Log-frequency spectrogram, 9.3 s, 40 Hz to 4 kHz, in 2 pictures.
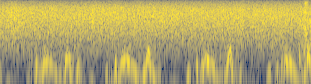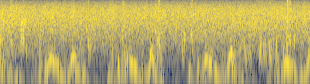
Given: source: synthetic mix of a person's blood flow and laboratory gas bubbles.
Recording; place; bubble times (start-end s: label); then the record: Doppler ultrasound of blood flow; precordium
4.44-5.10 s: bubbles
5.21-5.33 s: bubbles
5.97-6.09 s: bubbles
6.33-6.38 s: bubbles
6.47-6.67 s: bubbles
6.98-7.15 s: bubbles
7.28-7.34 s: bubbles
7.38-7.66 s: bubbles
8.10-8.86 s: bubbles
8.89-9.12 s: bubbles
From the record:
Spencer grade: 3 (all of the cardiac periods contain showers or single bubble signals, but not dominating or overriding the cardiac motion signals); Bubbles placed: anywhere in the cardiac cycle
